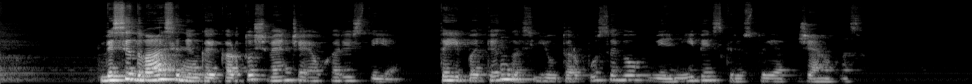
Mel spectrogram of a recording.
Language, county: Lithuanian, Marijampolė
